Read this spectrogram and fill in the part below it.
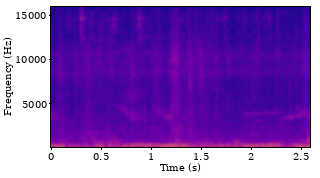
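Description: Pigeons coo in low, rolling, throaty phrases that run on steadily and close by, with a faint chirp from another bird partway through.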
